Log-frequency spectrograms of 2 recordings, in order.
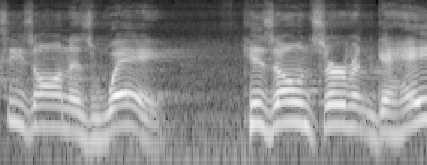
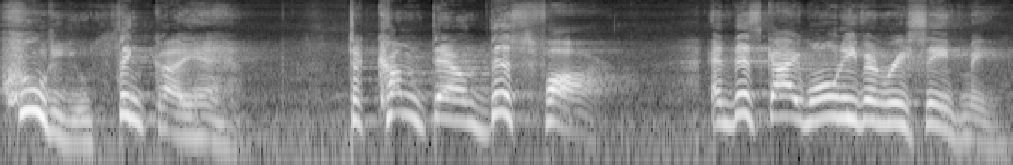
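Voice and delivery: mock rage; 6 semitones higher than usual. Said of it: "He's in a rage".

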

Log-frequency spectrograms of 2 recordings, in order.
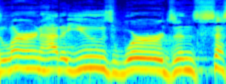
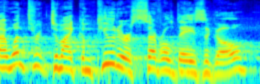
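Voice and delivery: ordinary talk

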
